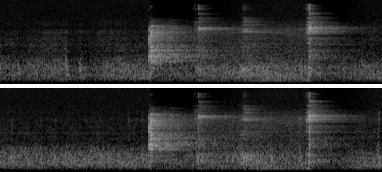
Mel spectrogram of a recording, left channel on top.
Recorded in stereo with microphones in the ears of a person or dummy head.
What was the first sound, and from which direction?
Scissors, 5° right (ahead or behind).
